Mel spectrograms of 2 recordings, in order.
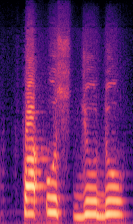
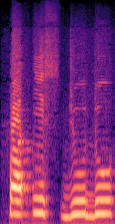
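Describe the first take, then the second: First: An extra 'u' vowel is sounded before the s. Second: An extra 'i' vowel is sounded before the s. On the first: "Tak nak" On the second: "Jangan dibaris-bariskan"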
